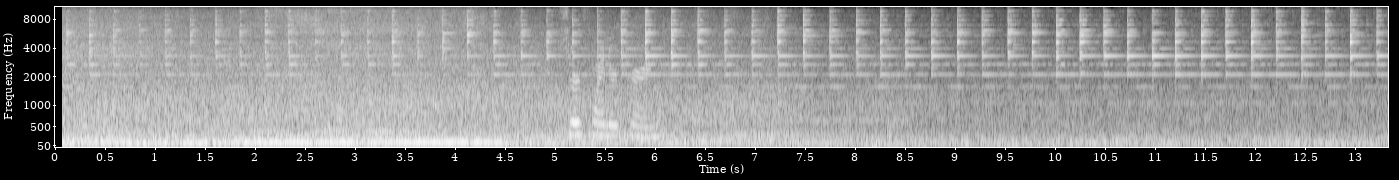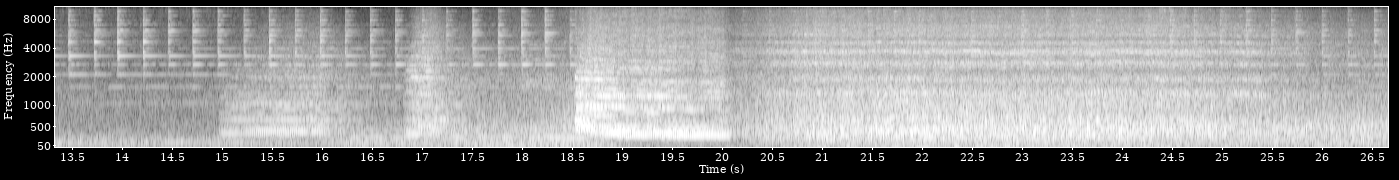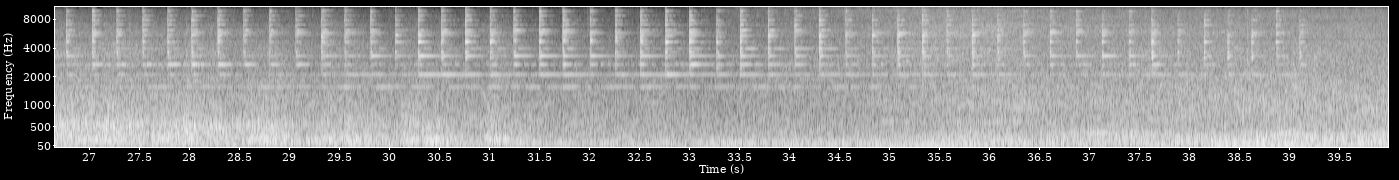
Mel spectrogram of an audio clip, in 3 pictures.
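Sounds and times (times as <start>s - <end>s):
railroad crossing bells ringing: 0.0s - 39.9s
train wheels rushing on rails: 0.1s - 39.9s
train horn blasts: 15.0s - 17.6s, 18.5s - 20.2s.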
